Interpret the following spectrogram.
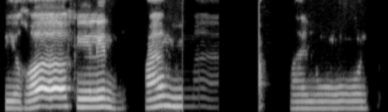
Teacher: Ada kasroh tanwin bertemu dengan huruf ain, maka dibaca jelas atau idhar.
